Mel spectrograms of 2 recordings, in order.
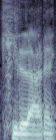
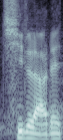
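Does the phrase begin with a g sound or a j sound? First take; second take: g sound; j sound. First: The phrase begins with a g sound. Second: The phrase begins with a j sound. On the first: This is the standard form of the phrase. "지랄은 길 아래라고 하는 뜻입니다" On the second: This is the dialect form of the phrase. "기역이 지읒으로 바뀌었죠"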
